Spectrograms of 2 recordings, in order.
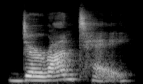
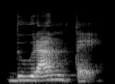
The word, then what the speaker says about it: durante: So the first word isn't durante, it's durante. And I put THs there to kind of remind you that I'm going to put my tongue here and say durante.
